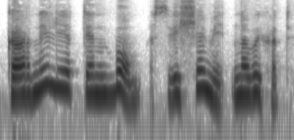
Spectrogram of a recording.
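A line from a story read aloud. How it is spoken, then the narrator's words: Stern woman's metallic voice. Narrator (Russian): грозная надзирательница металлическим голосом произнесла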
